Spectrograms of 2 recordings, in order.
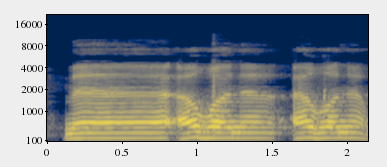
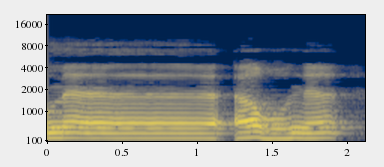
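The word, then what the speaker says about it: ما أغنى: Nor do we put qalqalah on the ghain like we hear some people saying ma aghna. We don't want aghna because ghain is not from the 5 qalqalah letters. So ma aghna.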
